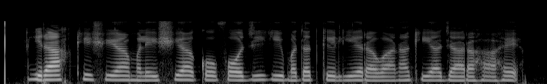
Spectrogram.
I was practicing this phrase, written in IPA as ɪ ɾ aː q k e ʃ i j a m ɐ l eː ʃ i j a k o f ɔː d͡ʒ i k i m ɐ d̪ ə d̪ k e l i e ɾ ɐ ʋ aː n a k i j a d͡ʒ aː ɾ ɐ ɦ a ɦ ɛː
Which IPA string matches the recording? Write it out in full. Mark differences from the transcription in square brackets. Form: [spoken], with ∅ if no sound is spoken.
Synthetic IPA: ɪ ɾ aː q k [i] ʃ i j a m ɐ l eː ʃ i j a k o f ɔː d͡ʒ i k i m ɐ d̪ ə d̪ k e l i e ɾ ɐ ʋ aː n a k i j a d͡ʒ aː ɾ ɐ ɦ a ɦ ɛː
